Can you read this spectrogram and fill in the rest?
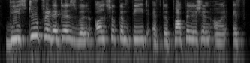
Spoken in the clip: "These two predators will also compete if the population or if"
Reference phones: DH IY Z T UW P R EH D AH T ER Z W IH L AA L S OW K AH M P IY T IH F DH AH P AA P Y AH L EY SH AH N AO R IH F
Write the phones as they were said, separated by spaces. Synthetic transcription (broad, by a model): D IY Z T UW P R EH D AH T ER Z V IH L AA L S OW K AH M P IY T IH F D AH P AA P Y AH L EY SH AH N AO R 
